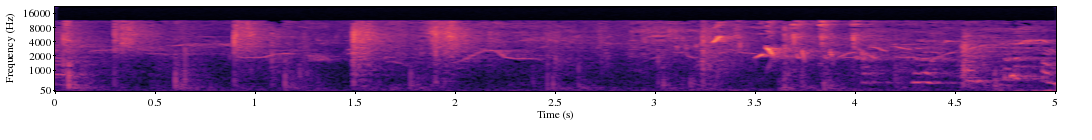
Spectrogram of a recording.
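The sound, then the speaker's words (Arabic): A songbird in a spacious, carved cage hung in the central courtyard of a house chirps and warbles repeatedly in short, high, bright bursts, mixed with scattered soft tapping and clicking sounds; no one speaks. “سيدنا عامل له قفص منقوش وواسع ومعلقه في الوسطية مزينها بمنظره وبصوته ريت ريت كيف يطير من بقعة لبقعة”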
